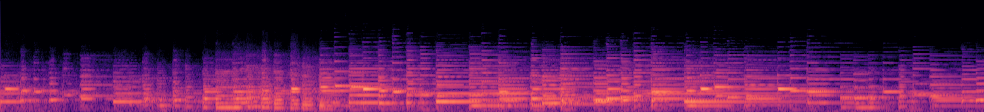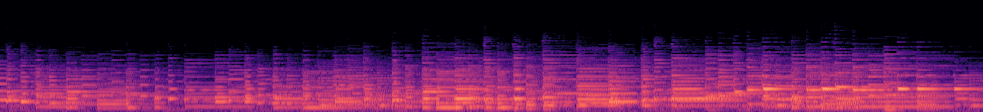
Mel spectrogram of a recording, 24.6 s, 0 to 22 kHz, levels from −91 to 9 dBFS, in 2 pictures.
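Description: Adaptive stream starting at a low bitrate, 0.0 to 4.0 s: the player began on a low-quality rendition to start quickly, so the music sounds dull and artefact-heavy, fitting Opus at 16 kbit/s. At 4.0 s it jumps, with no gap, to a fuller sound fitting 64 kbit/s.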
